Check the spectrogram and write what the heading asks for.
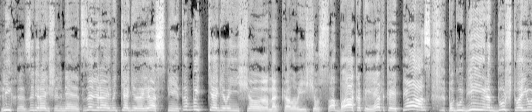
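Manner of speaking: high, loud egging-on shouts; rowdy tavern whoops; whooping cheers. A narrator's reading. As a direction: cheer the singer on, hollering. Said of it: "покрикивать".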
